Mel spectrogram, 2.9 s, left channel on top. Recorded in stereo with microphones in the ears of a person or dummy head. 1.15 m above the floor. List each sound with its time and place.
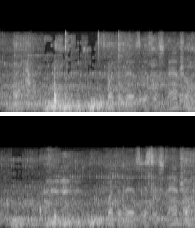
1.6 s a man speaking: centre (ahead or behind)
